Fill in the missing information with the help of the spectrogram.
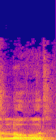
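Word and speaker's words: Lorde: Is it Lord? – Yeah, that's one point. – Lordy, or how do you say it? – I think it's Lord.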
